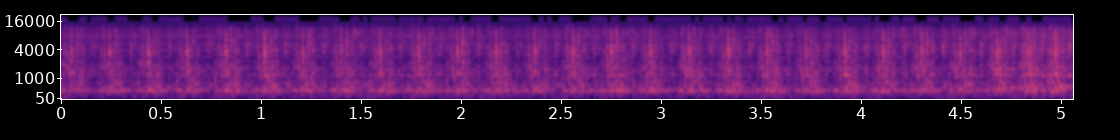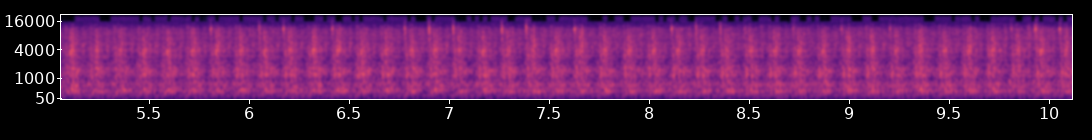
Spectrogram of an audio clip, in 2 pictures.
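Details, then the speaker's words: Singer 9970 sewing machine with size 12 universal needle, sewing multiple fabric layers for pleated masks: quick, even stitching tick at a steady rate, speeding up and thickening around five seconds, no knock or grind; machine very quiet, only the foot pedal spring squeaks; normal running. "let me so just just listen the quietness of this oh my god I could hear the foot pedal squeak compare it to this the foot pedal spring is making noise and the machine isn't listen"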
